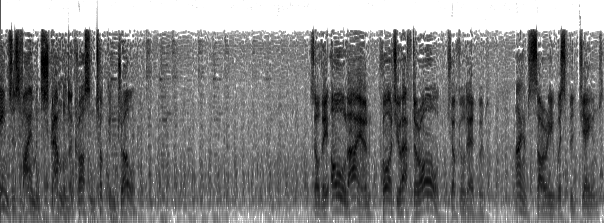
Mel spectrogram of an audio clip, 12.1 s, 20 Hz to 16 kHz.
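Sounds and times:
steam locomotive chuffing: 0:00.0 - 0:12.0
wheels clattering on rails: 0:00.0 - 0:12.0.

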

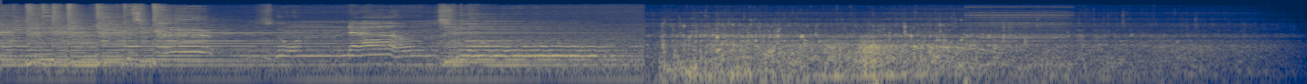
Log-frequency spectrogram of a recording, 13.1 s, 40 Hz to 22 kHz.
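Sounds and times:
guitar chord: 0:00.0 - 0:06.4
muffled underwater rumble: 0:05.4 - 0:13.0
gurgling bubbles: 0:06.4 - 0:13.0.

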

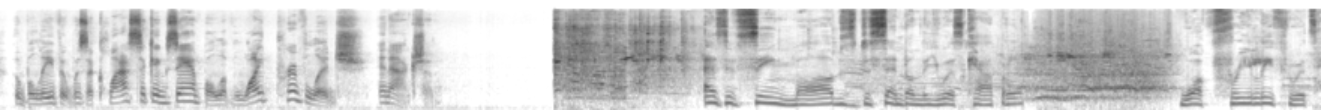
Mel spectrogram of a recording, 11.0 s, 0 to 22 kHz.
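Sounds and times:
people shouting: 0:04.6 - 0:05.9, 0:06.8 - 0:09.8.

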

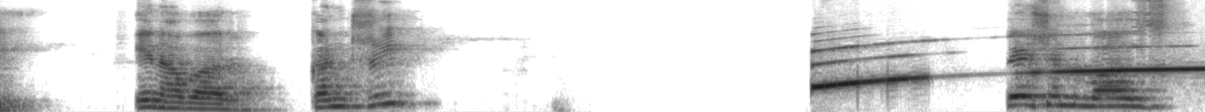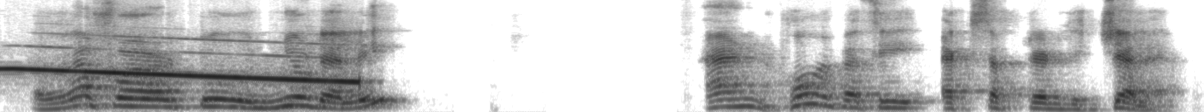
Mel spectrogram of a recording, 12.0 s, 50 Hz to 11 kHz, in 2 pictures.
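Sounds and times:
ambulance siren wailing: 0:04.0 - 0:08.1.

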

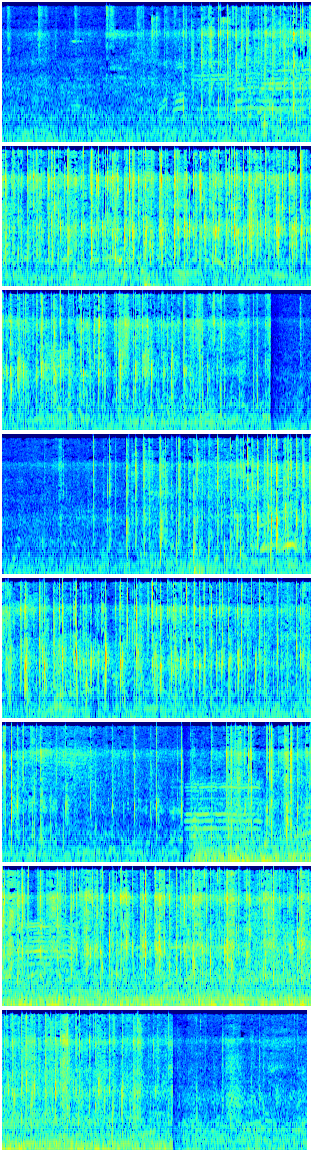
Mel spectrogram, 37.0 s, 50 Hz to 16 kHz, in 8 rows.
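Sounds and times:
people's voices: 0:00.0 - 0:37.0
loud steady low rumble: 0:25.9 - 0:35.0.

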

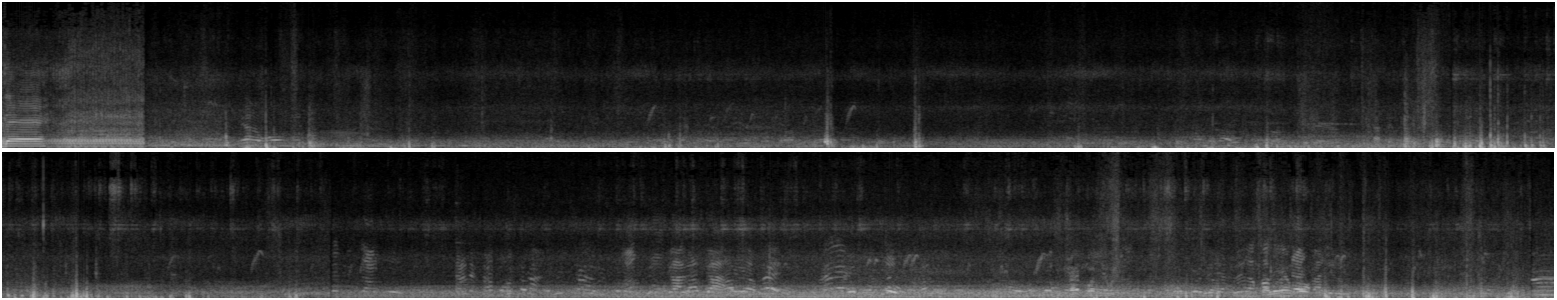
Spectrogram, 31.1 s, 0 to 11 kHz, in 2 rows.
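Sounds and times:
people talking indistinctly: 0:18.8 - 0:30.0.

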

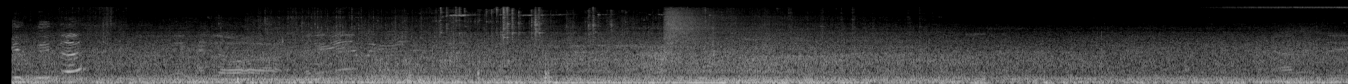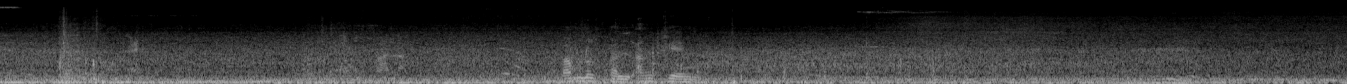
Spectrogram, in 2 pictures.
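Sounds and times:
vehicles passing: 0:00.1 - 0:26.9
voices of passers-by: 0:00.1 - 0:26.9.

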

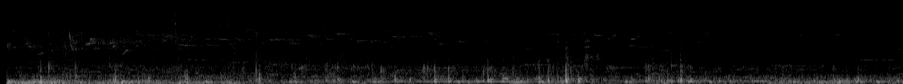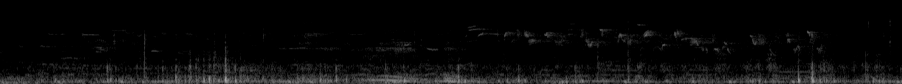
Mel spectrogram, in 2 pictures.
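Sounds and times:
horse hoofbeats on sand: 0:00.1 - 0:18.0.

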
